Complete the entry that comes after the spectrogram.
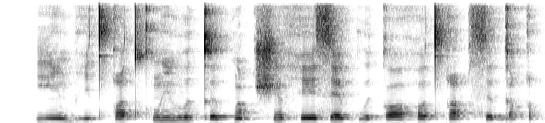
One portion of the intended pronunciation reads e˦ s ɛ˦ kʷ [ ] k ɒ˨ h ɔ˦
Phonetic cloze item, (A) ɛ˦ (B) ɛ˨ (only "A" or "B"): B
